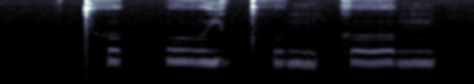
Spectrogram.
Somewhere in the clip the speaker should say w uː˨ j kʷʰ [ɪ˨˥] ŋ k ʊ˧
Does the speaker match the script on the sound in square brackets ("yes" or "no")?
no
